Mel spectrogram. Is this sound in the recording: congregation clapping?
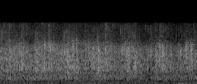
yes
